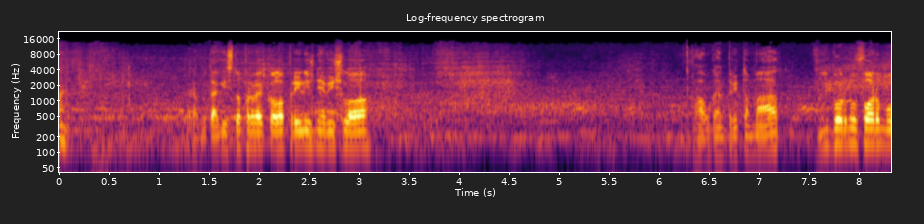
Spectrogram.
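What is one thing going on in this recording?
Skis scrape and hiss over hard snow.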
